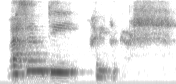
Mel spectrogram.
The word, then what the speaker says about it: Vasanthi Hariprakash: So what is the right pronunciation? Vasanthi Hariprakash.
